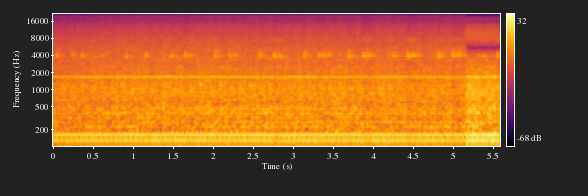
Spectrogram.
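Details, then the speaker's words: Jeep 2.5 L engine at idle, started after rocker arm and pushrod replacement: no ticking, but a thin high whine with quick chirps about four a second from a worn serpentine belt, replaced afterwards. "I don't hear any noise. Besides the belt, by the way. I do gotta change that one. Yep, that's the belt."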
